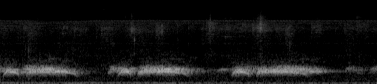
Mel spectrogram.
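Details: Clean spotted dove cooing: paired hollow notes, a quick short coo followed by a longer sustained one, repeated three times at a steady pace about a second apart.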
